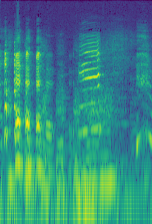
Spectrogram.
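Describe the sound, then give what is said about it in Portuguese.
A chair gives a drawn-out, groaning creak as someone nearly falls, surrounded by short bursts of laughter and vocal sounds. “pra você que só tá ouvindo, a cadeira deu um sinal de vida aqui.”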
